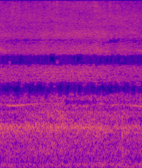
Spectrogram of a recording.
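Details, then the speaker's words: Dirty, well-used small RC cooling fan run off a AA battery pack, heard with an airy hiss and a steady high whine that sounds rough and uneven from built-up dirt, though it still runs fine. "this one's been on a lot of different cars it has a lot of dirt in it doesn't sound the best as you can probably hear but it still runs just fine"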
